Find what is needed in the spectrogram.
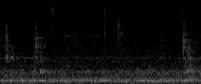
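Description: A few faint clicks from handling a rubber tourniquet band as it is put on the arm, over a steady low room hum.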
